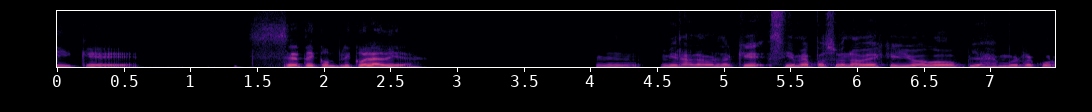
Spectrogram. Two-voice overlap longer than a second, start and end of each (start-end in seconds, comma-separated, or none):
none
